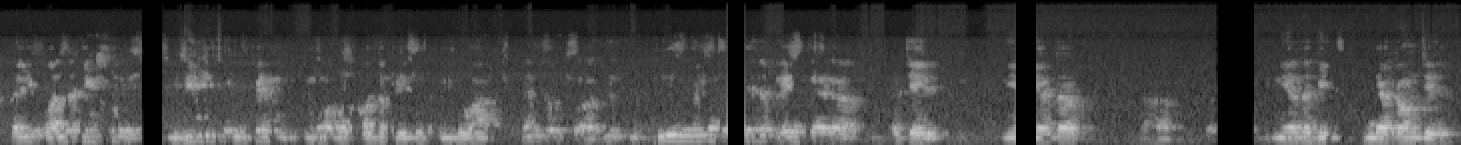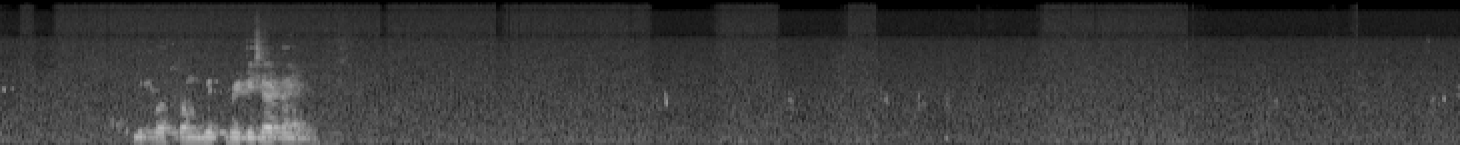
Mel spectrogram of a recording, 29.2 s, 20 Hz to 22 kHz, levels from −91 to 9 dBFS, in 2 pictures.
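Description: From the start to 2.09 s, a second, fainter voice sits about 20 dB under the talker. This is the other side's voice leaking through, likely a loudspeaker echo the echo canceller failed to remove. It returns at 3.45 to 3.51 s, 4.50 to 5.75 s, 6.76 to 7.99 s and 21.23 to 21.30 s at a similar level, then at 22.48 to 22.53 s and 23.45 to 24.08 s at roughly 30 dB down.

Overlapping this, from 0.09 to 9.08 s, the talker's level dips repeatedly, at worst by around 10 dB, across about three seconds in total. This is speech suppressed in double talk, likely the canceller turning down the near voice while the far side is speaking.

Bluetooth stalls cut the sound to silence at 1.42 s for 214 ms, 7.27 s for 184 ms, 10.15 s for 210 ms and 12.17 s for 374 ms. The likely cause is a headphone buffer running dry while delayed packets were resent.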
